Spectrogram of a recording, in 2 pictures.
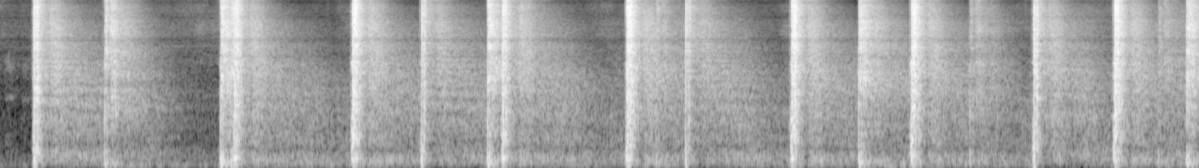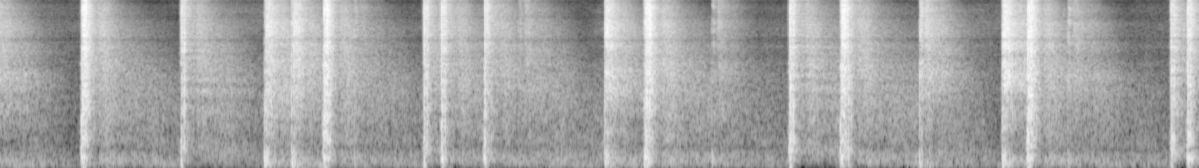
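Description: Aerial fireworks going off in a rapid, uneven string of sharp bangs, about one or two a second, each trailing off over about half a second.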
